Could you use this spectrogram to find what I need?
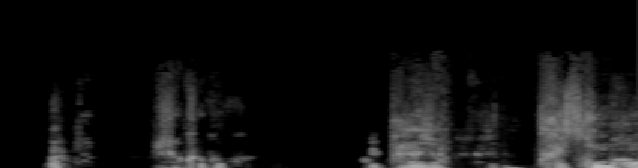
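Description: A middle-aged man speaks with animation.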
